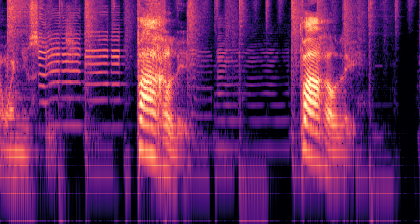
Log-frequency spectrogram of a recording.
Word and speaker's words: parler: group so let's continue when you see the letter e next to r at the very end of a word you have to pronounce it as e you see it's not parler it's parley to get more information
